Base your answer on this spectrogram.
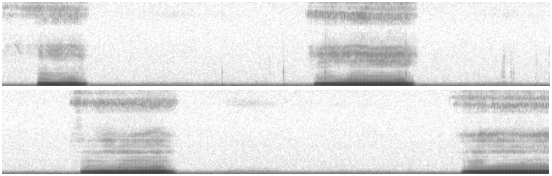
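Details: A lilac French Bulldog puppy, lying by its owner's ear during a movie, snores in deep, rattling breaths that come roughly every four to five seconds.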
